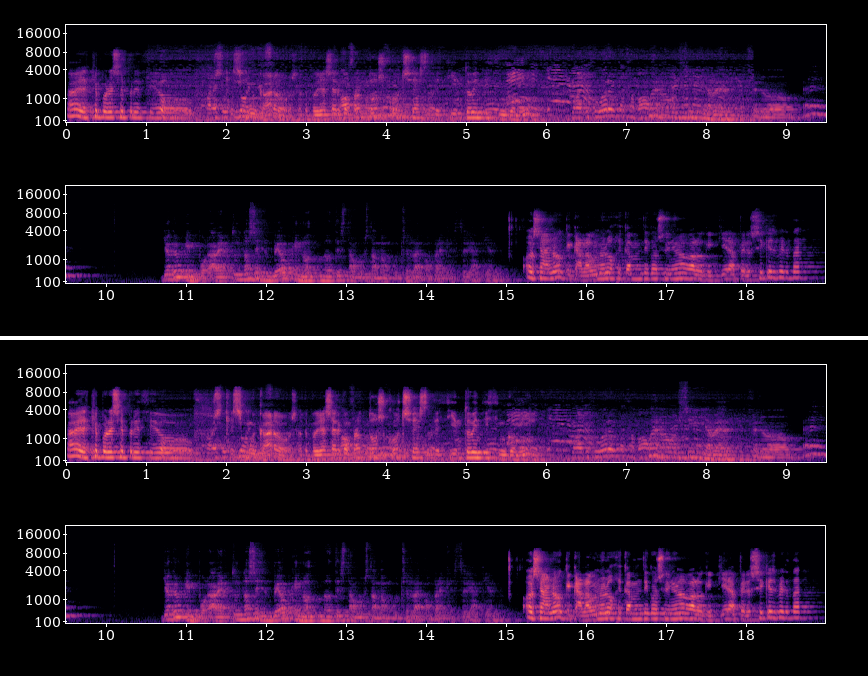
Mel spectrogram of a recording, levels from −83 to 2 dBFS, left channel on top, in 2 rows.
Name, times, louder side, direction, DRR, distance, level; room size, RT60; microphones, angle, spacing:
voice 1, 0.0-5.9 15.2-18.7, right 4 dB, 50° right, 1.7 m, -32 dB
sound 1, 1.0-8.6, left 1 dB, 60° left, 5.1 m, -39 dB
voice 2, 2.1-2.5 4.5-4.7 7.3-9.6 10.7-15.0, right 1 dB, 20° right, 2.9 m, -39 dB
23.5 x 17.0 x 8.2 m
head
